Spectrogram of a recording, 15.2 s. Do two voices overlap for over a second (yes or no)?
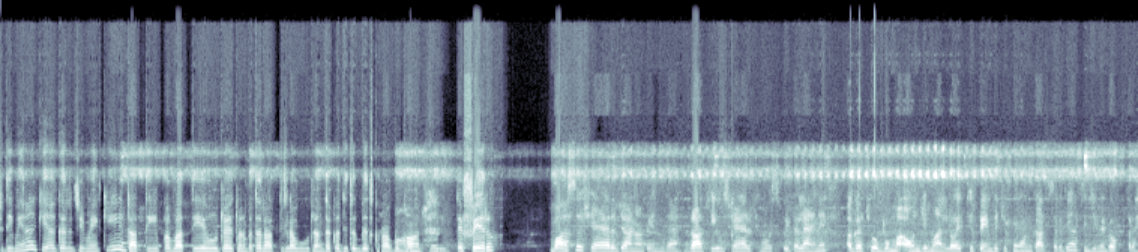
no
